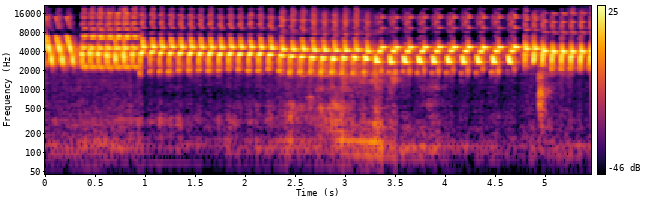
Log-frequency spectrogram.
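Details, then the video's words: Caged canary's long, continuous song with lovebird 'ngekek' phrases worked in. Dense high rapid trilling runs without pause, with a sustained whistled line gliding slightly downward. Ticking and faint background noise. "Kenari Gacor Panjang Isian Lovebird Ngekek PALING JERNIH⁉️ Canary Singing"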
